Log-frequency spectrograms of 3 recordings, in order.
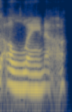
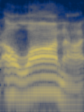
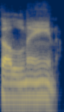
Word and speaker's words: Elena: So my first name is pronounced Elena. Elena. Okay. So it's not Alana, it's Elena. Yeah, hard I on that.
